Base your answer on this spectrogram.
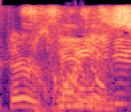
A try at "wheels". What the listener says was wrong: Never heard somebody pronounce the H so prominently in that.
